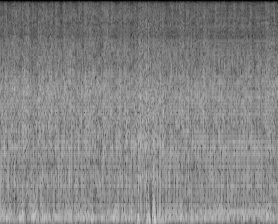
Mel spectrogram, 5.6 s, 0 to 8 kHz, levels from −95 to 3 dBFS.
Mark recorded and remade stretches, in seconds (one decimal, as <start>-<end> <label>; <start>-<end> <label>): 0.0-2.7 remade; 2.7-3.3 recorded; 3.3-5.6 remade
